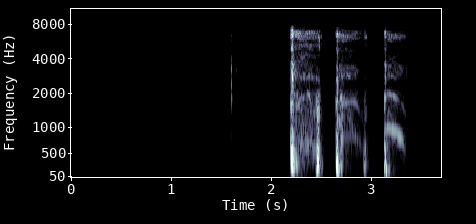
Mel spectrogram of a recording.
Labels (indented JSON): {
  "expert_labels": [
    {
      "quality": "good",
      "cough_type": "dry",
      "dyspnea": false,
      "wheezing": false,
      "stridor": false,
      "choking": false,
      "congestion": false,
      "nothing": true,
      "diagnosis": "healthy cough",
      "severity": "pseudocough/healthy cough"
    }
  ],
  "age": 27,
  "gender": "male",
  "respiratory_condition": false,
  "fever_muscle_pain": true,
  "status": "COVID-19"
}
